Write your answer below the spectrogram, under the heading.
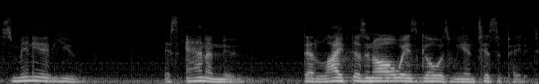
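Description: A man's somewhat breathy, fairly high voice at a moderate pace, dramatic in tone with fairly even intonation, long and frequent pauses, and audible room echo. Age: 30s. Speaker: podcast host and guest preacher. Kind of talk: Sunday sermon from the pulpit, rhetorical questions and testimony. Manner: dramatic, building cadence with rhetorical questions; earnest, rhythmic repetition of paired phrases.

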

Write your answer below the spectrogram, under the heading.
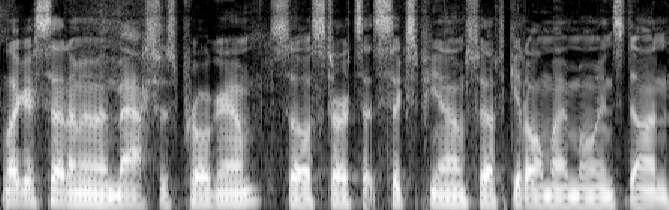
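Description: A man's medium-pitched voice in an American accent, fairly quick and monotone, with flat intonation. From southern Minnesota, US. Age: 20s. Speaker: college football player and entrepreneur. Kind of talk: casual interview. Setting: studio.

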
